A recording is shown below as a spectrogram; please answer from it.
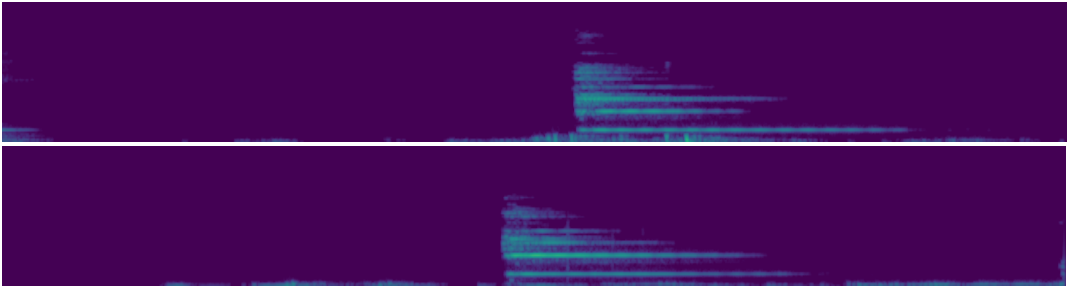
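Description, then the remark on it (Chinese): A meditation bell is struck twice, about ten seconds apart, during a pause in Luang Por's teaching, each ring clear and resonant before slowly fading out. Faint low thumps and rumble sit underneath, with no talking. “龙婆停止讲的时候，我们听那个钟声的时候，有时候我们会觉知自己，有时候我们会跑去想，有时候跑去听钟声，我们的心没有跟自己在一起，有时候会觉知自己，一刹那又会跑去想了。”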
